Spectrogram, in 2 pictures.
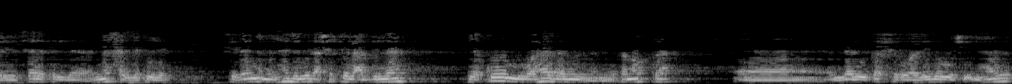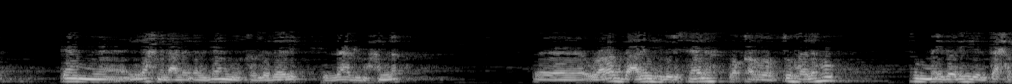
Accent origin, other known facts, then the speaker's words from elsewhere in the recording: Egypt; طلعت حديثا عندنا في مصر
